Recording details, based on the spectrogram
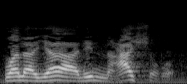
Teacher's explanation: وقت کی صورت میں را ساکن ہوگا اور پر بھی ہوگا، اس لیے کہ پہلے زبر ہے · یہاں تنوین کے بعد عین جو کہ حروف حلقی میں سے ہے آ رہا ہے، لہذا یہاں اظہار حلقی ہوگا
